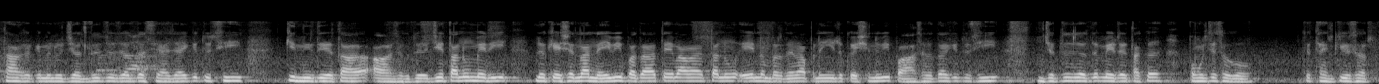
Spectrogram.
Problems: none marked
